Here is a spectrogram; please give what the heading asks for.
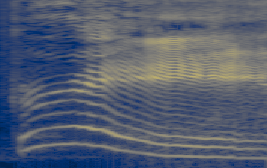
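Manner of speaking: drawn-out, dreading "Great"; sarcastic "Great" in his head; inner groan. Retold or imitated. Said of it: "And in my heart, I said".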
